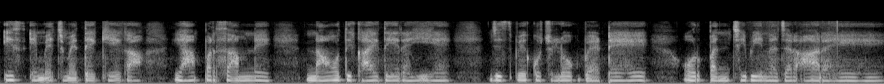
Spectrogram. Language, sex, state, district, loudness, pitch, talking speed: Hindi, female, Rajasthan, Jaipur, -19 LUFS, 170 Hz, 170 wpm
